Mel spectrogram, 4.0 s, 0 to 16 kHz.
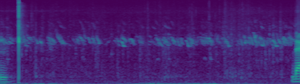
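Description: A flock of 11-day-old broiler chicks peeping steadily, many short high chirps overlapping. A single sharp click sounds just after the start.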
